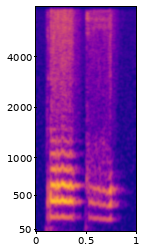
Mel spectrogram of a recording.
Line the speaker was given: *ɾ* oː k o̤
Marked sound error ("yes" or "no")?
no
